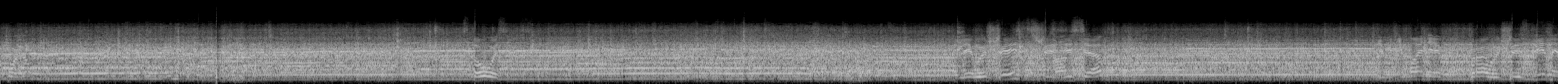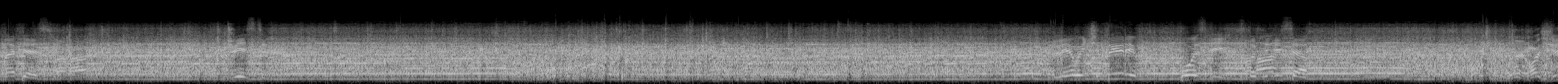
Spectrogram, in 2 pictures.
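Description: Lada VAZ 2108 rally car's four-cylinder engine running hard at high revs, heard from inside the cabin over tyre and gravel road noise. The engine pitch holds fairly steady, with slight rises and dips.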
